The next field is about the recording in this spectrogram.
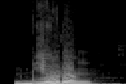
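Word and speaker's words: ব্যূঢ়ং: তাহলে উচ্চারণ কেমন হবে দৃষ্ট দৃষ্ট দৃষ্টতু পান্ডবানিক বিউরং এখানে যে জফলা রয়েছে জফলার উচ্চারণ কার মত হবে জফলার উচ্চারণ মনে রাখবেন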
